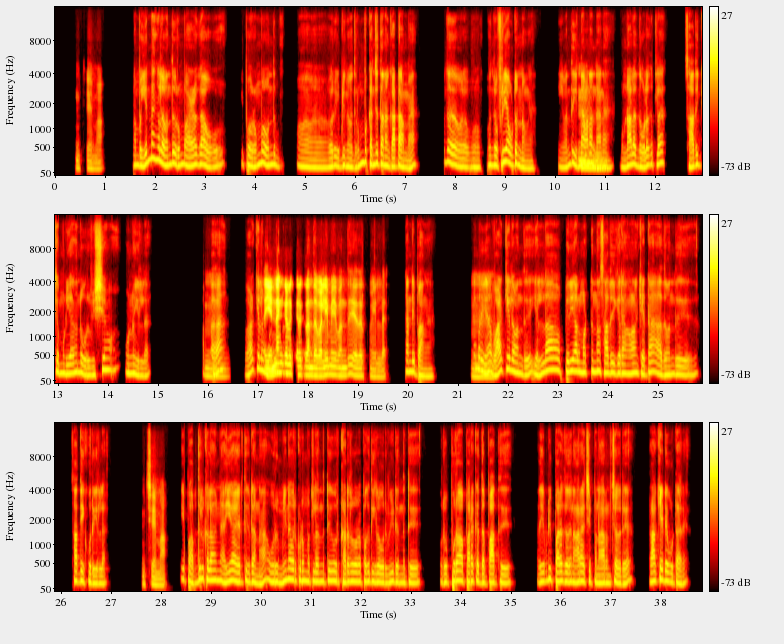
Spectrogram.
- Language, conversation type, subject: Tamil, podcast, கற்றதை நீண்டகாலம் நினைவில் வைத்திருக்க நீங்கள் என்ன செய்கிறீர்கள்?
- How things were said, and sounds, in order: trusting: "இந்த உலகத்ல சாதிக்க முடியாதுன்ற ஒரு விஷ்யம் ஒண்ணும் இல்ல!"; other background noise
